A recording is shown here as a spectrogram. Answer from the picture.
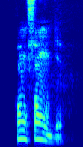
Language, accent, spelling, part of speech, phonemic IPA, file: French, Canada, confondes, verb, /kɔ̃.fɔ̃d/, LL-Q150 (fra)-confondes.wav
- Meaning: second-person singular present subjunctive of confondre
